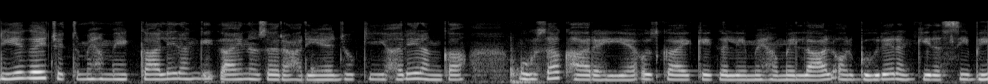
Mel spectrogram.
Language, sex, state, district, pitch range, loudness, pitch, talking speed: Hindi, female, Uttar Pradesh, Hamirpur, 215-240 Hz, -19 LUFS, 230 Hz, 225 wpm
